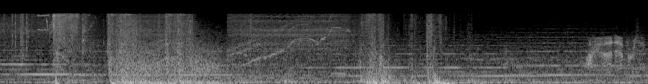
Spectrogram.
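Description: Bursts of gunfire crack out in the Batman Telltale video game, several sharp broadband volleys over a steady rumble, with voices talking through the action.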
